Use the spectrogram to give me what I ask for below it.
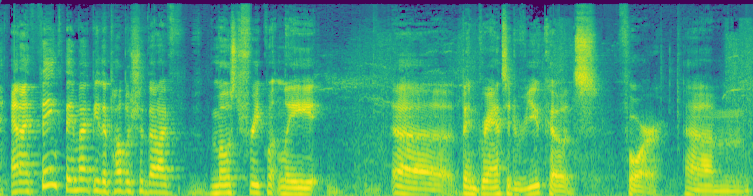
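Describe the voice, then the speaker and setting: A man hosting a game livestream chats casually as he plays, rambling and thinking aloud; he streams and reviews games. His medium-pitched voice is expressive and slow, and there is clear background noise.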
